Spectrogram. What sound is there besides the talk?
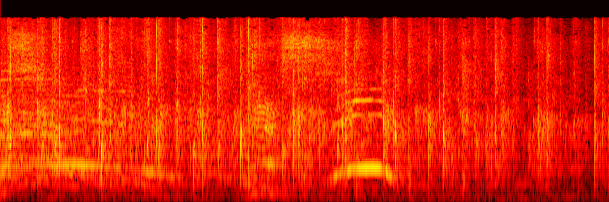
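audience applause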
